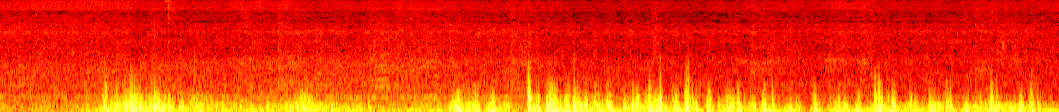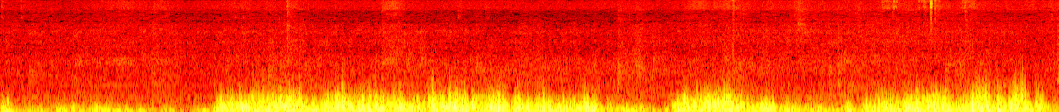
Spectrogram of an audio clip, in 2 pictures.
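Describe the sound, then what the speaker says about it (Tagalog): Gusts of wind rumble and buffet the microphone in long, heavy waves with brief lulls between them, loud and close, and no voices. "Hangin man ang gabi nata."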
